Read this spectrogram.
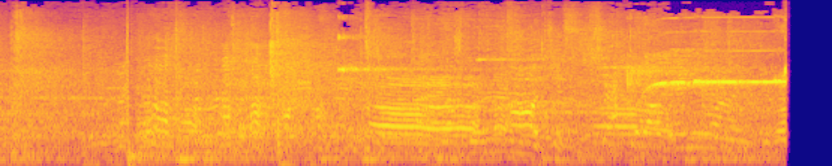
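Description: Spectators cheer and shout near the court.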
